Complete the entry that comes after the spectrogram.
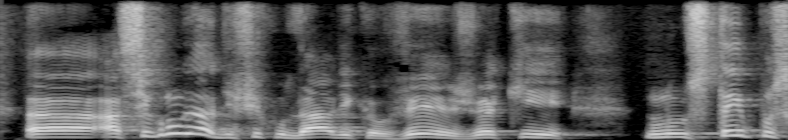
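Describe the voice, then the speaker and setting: Intonation is lively, and the tone is dark and mellow. The delivery is fairly slow. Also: man, quiet background. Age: 70s. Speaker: retired accountant, seminary finance administrator. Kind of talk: interview. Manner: halting, with fillers and repetitions.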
